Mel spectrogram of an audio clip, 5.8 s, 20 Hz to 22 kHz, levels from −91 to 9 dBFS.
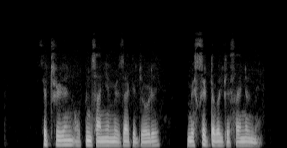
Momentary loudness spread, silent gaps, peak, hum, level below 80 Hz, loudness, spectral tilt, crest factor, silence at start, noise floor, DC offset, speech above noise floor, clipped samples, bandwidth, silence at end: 8 LU; none; -8 dBFS; none; -58 dBFS; -25 LUFS; -9 dB/octave; 18 dB; 0.85 s; -88 dBFS; under 0.1%; 64 dB; under 0.1%; 7.2 kHz; 0.55 s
